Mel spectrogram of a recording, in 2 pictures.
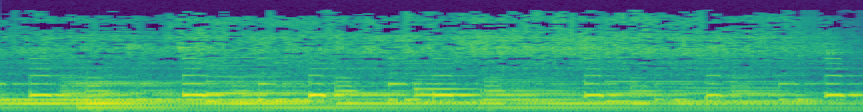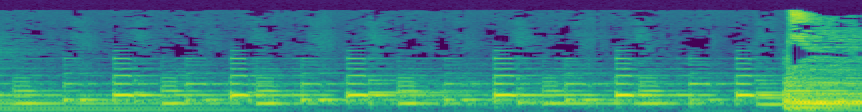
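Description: Live jazz trio of electric guitar, bass guitar and drum kit playing. About halfway through the drums fall away, then the bass, leaving the guitar picking single notes alone near the end.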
